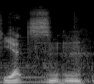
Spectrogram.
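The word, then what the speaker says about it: Giertz: Her name is looks like it's spelled Gertz, but it's actually pronounced Yetz.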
